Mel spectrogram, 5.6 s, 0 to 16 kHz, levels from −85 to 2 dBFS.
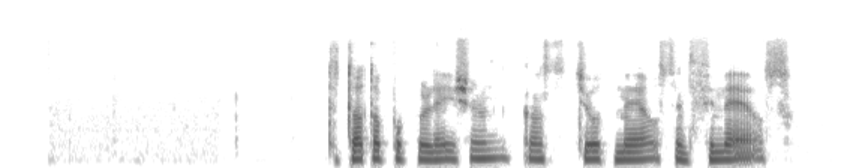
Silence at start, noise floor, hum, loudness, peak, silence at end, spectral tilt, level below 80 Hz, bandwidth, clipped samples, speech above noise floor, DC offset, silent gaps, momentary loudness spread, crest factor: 2.2 s; -83 dBFS; none; -36 LUFS; -16 dBFS; 0.35 s; -6.5 dB/octave; -74 dBFS; 7.6 kHz; under 0.1%; 48 dB; under 0.1%; none; 9 LU; 22 dB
